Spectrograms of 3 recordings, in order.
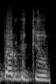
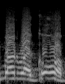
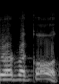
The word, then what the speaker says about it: barbacoa: Si ellos los pobres tienen que conformarse con decir barbecue. Entonces nosotros como nosotros vamos detrás de ellos imitando, le decimos barbecue, pero di barbacoa para que ellos aprendan a decir barbacoa.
